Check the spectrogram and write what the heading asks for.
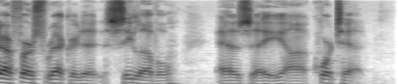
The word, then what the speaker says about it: Leavell: My family uh this my name is spelled L E A V L and I grew up as a level. Okay. Okay. So, uh and most people that have that name pronounce it level, but there is a faction of people that use lavel.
